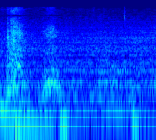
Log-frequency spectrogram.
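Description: Wild dog in the Baldur's Gate video game barking and growling, with a loud burst at the start followed by a few lower yaps over steady game ambience.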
